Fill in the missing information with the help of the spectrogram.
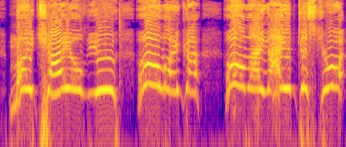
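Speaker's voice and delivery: loud, high hammed-up bawling; mock wailing. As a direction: wail like a melodramatic devastated fan. Mocking fans grieving a celebrity.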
